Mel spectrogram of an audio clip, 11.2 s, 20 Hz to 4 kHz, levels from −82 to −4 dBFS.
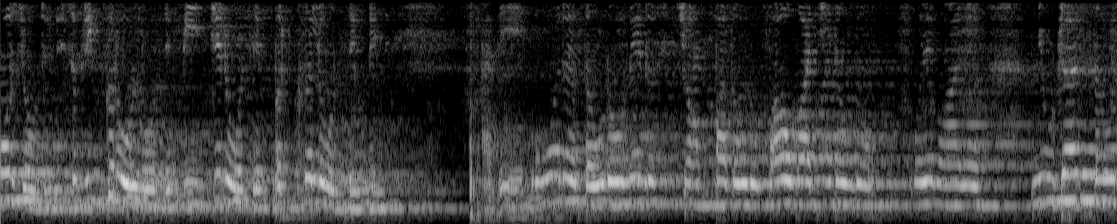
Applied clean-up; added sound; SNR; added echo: none; none; none; reverberation time 2.8 s.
